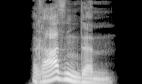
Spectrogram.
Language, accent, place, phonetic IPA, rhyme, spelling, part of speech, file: German, Germany, Berlin, [ˈʁaːzn̩dəm], -aːzn̩dəm, rasendem, adjective, De-rasendem.ogg
- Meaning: strong dative masculine/neuter singular of rasend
